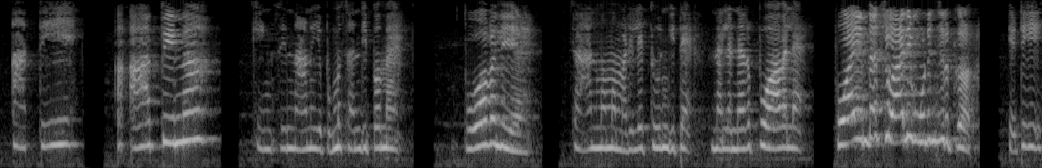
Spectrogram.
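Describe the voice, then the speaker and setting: A young woman, voicing a cheeky village woman in loud, laughing, bickering audio-drama banter. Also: very high voice.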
